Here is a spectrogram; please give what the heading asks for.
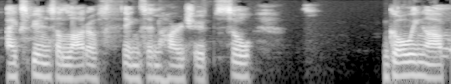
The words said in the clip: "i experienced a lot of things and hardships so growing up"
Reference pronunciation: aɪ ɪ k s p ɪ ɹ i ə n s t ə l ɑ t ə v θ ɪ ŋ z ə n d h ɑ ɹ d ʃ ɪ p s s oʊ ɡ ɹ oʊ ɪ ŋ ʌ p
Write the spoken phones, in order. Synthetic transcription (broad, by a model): aɪ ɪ k s p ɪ ɹ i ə n s ə l ɑ t ə v θ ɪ ŋ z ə n h ɑ ɹ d ʃ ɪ p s s oʊ ɡ oʊ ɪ ŋ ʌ p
